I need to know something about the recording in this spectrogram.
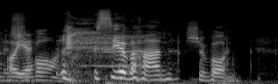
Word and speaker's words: Siobhan: Siabahan is Oh, yeah. Siobhan.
